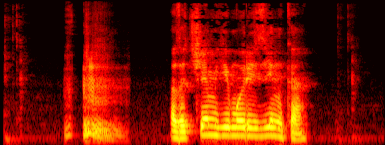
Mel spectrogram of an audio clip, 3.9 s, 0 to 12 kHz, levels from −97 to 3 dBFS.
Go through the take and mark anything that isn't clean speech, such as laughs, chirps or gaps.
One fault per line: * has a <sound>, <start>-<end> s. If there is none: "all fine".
* has a throat clearing, 0.6-1.3 s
